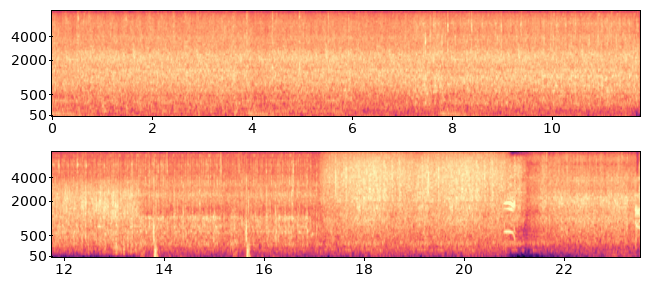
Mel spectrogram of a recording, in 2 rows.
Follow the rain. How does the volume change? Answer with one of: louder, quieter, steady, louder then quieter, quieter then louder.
steady.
